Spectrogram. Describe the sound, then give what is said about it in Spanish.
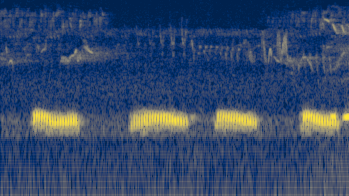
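A European turtle dove's soft, purring coo repeats four times in a steady rhythm, each note a low rolling trill, with faint higher birdsong twittering in the background. “Arrulla la tórtola, turtur.”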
